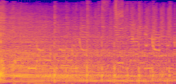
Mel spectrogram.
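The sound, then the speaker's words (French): A GT touring motorcycle sets off on a test ride from Saint-Gall toward Germany, producing a steady, harmonic engine drone. “Alors pour moi, départ à l'essai de cette moto, départ de Saint-Gall, direction l'Allemagne, afin de pouvoir exploiter cette GT sur des portions de route sans limitation de vitesse.”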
